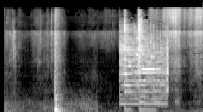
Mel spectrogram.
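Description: A single sharp thump about a second in, then a short musical sting of several steady tones held together for about a second.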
